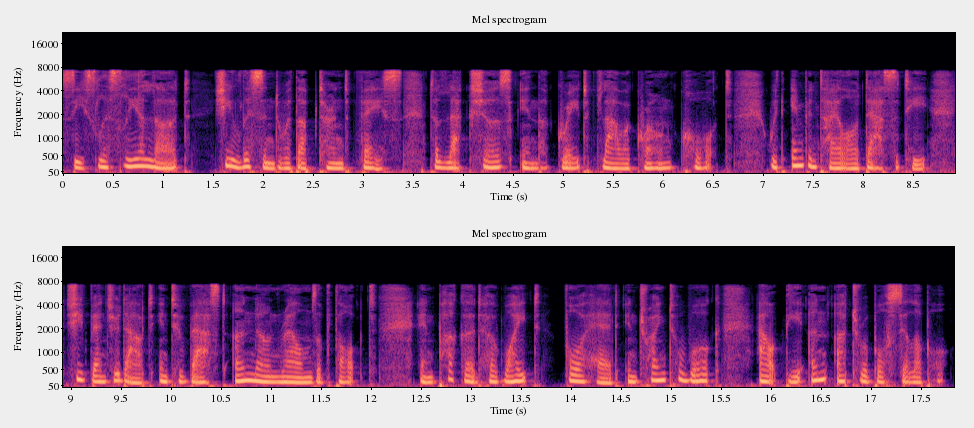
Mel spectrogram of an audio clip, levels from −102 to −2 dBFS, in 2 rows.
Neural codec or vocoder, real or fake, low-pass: none; real; 7.2 kHz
